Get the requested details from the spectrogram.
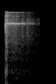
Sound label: Coin Bonus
